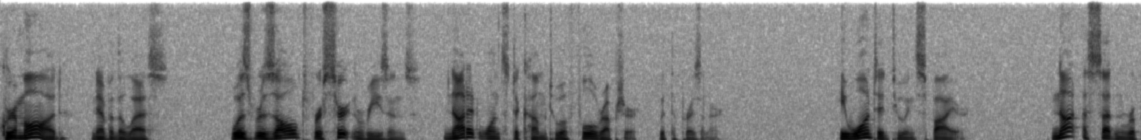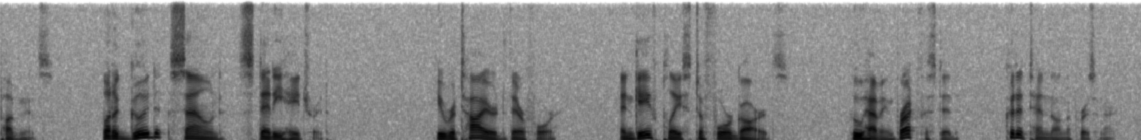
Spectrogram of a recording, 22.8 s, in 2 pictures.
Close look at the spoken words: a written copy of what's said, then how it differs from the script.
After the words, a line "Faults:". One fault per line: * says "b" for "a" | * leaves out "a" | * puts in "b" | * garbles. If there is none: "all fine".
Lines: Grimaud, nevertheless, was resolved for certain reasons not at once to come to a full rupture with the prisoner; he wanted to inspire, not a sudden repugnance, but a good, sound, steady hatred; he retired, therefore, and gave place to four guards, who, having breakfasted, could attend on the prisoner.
Grimaud, nevertheless, was resolved for certain reasons not at once to come to a full rupture with the prisoner; he wanted to inspire, not a sudden repugnance, but a good, sound, steady hatred; he retired, therefore, and gave place to four guards, who, having breakfasted, could attend on the prisoner.
Faults:
all fine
